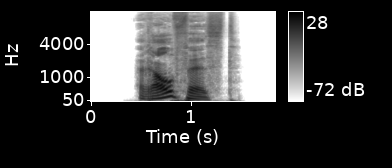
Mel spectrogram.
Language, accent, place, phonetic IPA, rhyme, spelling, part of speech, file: German, Germany, Berlin, [ˈʁaʊ̯fəst], -aʊ̯fəst, raufest, verb, De-raufest.ogg
- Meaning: second-person singular subjunctive I of raufen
